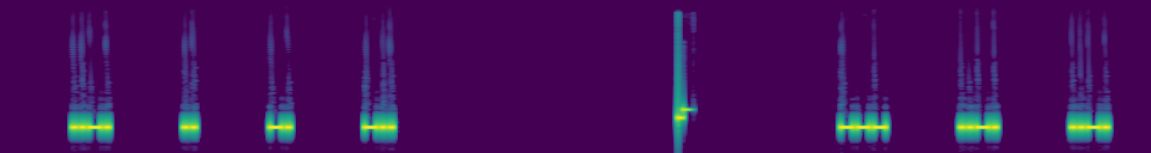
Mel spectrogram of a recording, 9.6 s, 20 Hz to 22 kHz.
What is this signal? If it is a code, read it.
Morse code, heard as a keyed tone, about 36 wpm, spaced as for 12 wpm, 690 Hz. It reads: FIND OFF
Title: 6x Character Spacing - Top 300 Words - 35wpm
